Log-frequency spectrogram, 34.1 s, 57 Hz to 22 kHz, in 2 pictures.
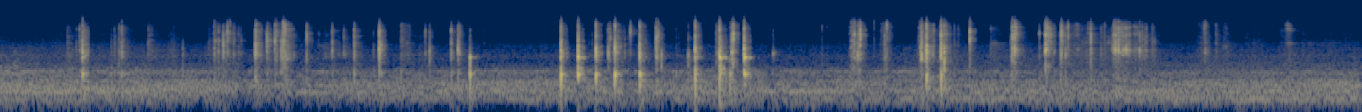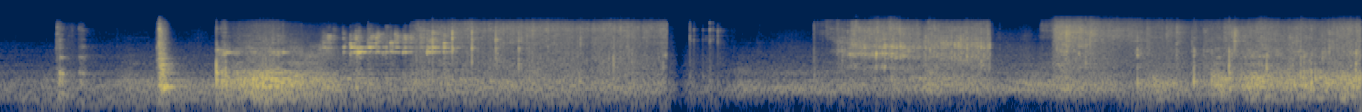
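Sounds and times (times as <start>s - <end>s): utensils and crockery clattering: 21.4s - 23.7s.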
